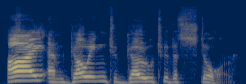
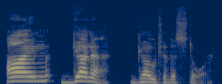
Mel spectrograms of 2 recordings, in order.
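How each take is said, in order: First: Every word is pronounced fully and carefully. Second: Words are contracted and moderately reduced together. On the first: "Here is some formal speech" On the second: "A little more towards informal"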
